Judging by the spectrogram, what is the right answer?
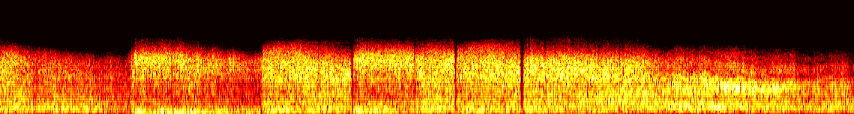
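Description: Dubbed explosion sound effects for a monster blowing up in a shower of sparks: a run of loud blasts about a second or two apart, each a rushing roar, dying away near the end.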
